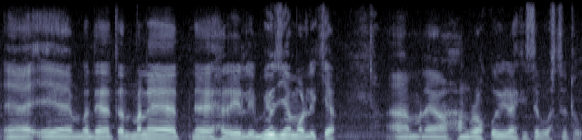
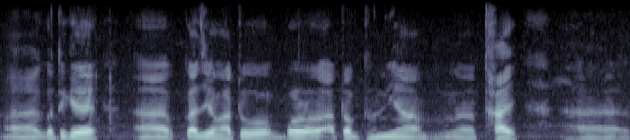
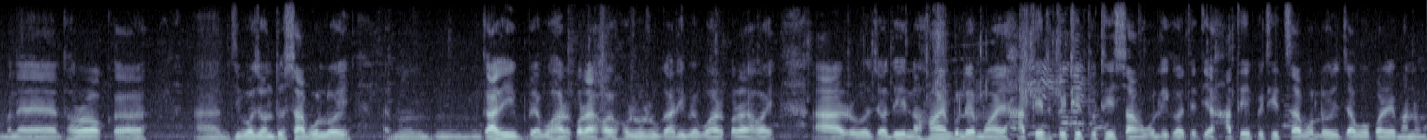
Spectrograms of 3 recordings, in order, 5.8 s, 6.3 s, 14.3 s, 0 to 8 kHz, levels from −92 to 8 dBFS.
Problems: background sounds at intervals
